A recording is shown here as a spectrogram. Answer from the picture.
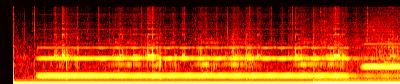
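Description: Flute playing one long held note, then moving to a higher held note near the end, with faint light ticks scattered throughout.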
